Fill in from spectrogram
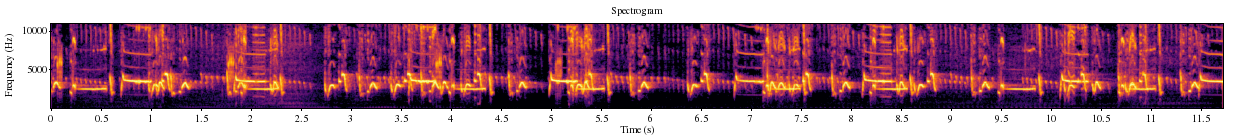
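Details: Prinia lure sound with busy, noisy chatter: rapid high-pitched chips and buzzy notes over a sustained thin whistle, phrases following each other almost continuously, faint low hum beneath.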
